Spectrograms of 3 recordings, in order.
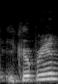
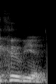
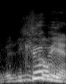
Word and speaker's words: Yakubian: I'm here with Yakubian. Did I pronounce that correctly? No, but that's okay. Okay. How do you pronounce it? Yakubian. Yakubian. I was very, very close.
